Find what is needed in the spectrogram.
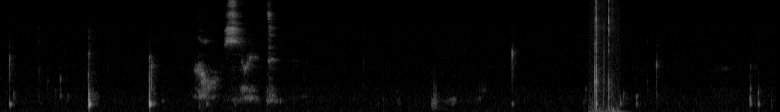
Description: Hear my Male Stomach Growling digestion sounds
